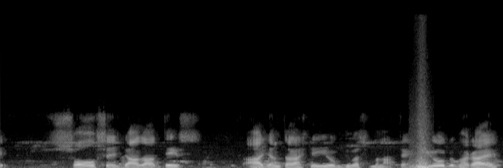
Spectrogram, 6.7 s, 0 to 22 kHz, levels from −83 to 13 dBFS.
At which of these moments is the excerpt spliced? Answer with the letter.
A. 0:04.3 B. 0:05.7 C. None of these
B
